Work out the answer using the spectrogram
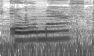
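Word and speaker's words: Illamasqua: And then we are gonna go ahead and pull out this Illa Mask, right? That's how it's pronounced.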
